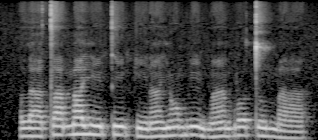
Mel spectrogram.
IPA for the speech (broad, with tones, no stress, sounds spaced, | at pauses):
l a˨ t a˧ m a˦ j ĩ˧ t ĩ˧ k ĩ˨ ɾ ã˧ j ɔ̃˦ b ĩ˦˨ b ã˨˦ b o˦ t u˧ m a˨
